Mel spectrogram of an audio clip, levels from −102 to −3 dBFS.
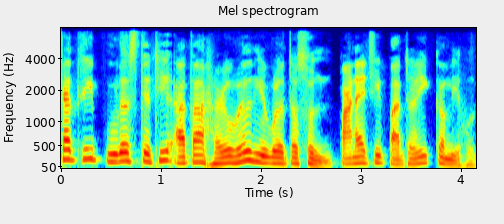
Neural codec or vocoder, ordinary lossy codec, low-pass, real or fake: codec, 16 kHz, 1 kbps, FreqCodec, larger model; none; 7.2 kHz; fake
